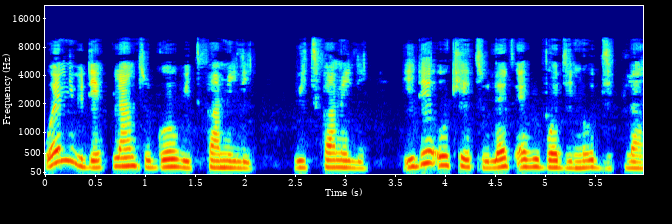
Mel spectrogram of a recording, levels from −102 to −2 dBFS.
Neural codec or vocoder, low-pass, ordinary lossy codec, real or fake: none; 9.9 kHz; AAC, 48 kbps; real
